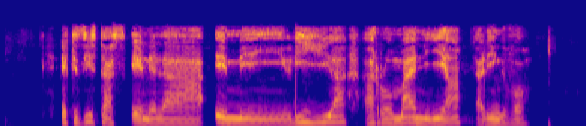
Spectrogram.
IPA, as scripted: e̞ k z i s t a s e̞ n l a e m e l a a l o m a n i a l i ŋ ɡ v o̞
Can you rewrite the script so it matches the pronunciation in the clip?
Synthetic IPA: e̞ k z i s t a s e̞ n l a e m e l i a ɾ o m a n i a l i ŋ ɡ v o̞

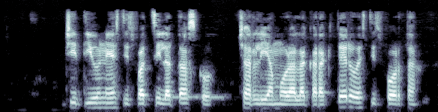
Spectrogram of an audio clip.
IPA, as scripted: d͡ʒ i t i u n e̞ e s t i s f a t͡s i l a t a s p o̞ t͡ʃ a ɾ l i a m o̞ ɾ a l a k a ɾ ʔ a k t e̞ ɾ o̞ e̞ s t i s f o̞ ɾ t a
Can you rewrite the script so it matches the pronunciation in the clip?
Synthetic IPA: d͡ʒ i t i u n e̞ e s t i s f a t͡s i l a t a s k o̞ t͡ʃ a ɾ l i a m o̞ ɾ a l a k a ɾ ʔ a k t e̞ ɾ o̞ e̞ s t i s f o̞ ɾ t a

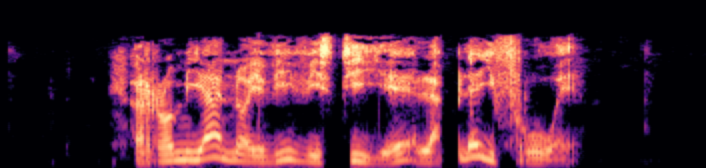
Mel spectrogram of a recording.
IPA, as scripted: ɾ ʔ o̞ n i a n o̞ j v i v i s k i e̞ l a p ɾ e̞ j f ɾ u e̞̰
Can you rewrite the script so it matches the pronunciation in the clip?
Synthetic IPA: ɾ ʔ o̞ m i a n o̞ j v i v i s t i e̞ l a p l e̞ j f ɾ u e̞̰

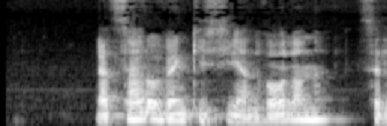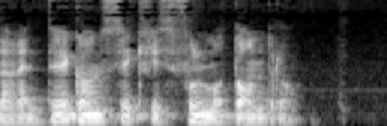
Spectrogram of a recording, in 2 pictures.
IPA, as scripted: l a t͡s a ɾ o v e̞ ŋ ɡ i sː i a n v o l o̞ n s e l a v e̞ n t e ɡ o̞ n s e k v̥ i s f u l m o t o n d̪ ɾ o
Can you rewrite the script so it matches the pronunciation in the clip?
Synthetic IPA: l a t͡s a ɾ o v e̞ ŋ k i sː i a n v o l o̞ n s e l a v e̞ n t e ɡ o̞ n s e k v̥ i s f u l m o t o n d̪ ɾ o

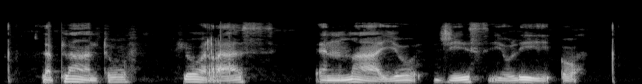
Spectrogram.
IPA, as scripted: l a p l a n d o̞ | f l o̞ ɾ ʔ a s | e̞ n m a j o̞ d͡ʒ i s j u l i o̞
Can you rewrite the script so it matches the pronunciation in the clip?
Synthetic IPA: l a p l a n t o̞ | f l o̞ ɾ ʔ a s | e̞ n m a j o̞ d͡ʒ i s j u l i o̞

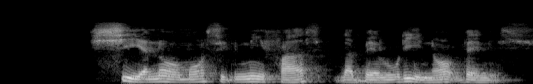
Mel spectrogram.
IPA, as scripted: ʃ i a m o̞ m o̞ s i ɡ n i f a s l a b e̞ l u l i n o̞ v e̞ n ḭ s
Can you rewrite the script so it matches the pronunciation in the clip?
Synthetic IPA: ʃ i a n o̞ m o̞ s i ɡ n i f a s l a b e̞ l u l i n o̞ v e̞ n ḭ s

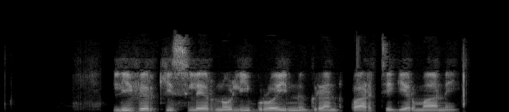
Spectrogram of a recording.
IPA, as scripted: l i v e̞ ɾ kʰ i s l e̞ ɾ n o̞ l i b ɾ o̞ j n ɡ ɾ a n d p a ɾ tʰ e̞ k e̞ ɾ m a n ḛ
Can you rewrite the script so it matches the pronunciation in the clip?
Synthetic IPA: l i v e̞ ɾ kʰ i s l e̞ ɾ n o̞ l i b ɾ o̞ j n ɡ ɾ a n d p a ɾ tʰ e̞ ɡ e̞ ɾ m a n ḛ

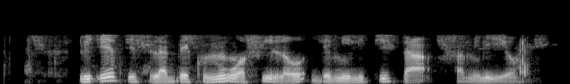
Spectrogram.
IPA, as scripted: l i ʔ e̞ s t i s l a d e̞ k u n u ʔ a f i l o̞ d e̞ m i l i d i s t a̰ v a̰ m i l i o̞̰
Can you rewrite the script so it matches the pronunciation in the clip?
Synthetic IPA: l i ʔ e̞ s t i s l a d e̞ k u n u a f i l o̞ d e̞ m i l i t i s t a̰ f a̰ m i l i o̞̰

